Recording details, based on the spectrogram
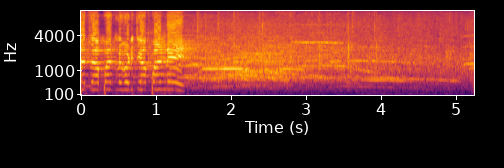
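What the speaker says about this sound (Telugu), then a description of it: "అవునంటే గట్టిగా చప్పట్లు కూడా చెప్పండి" Audience applause and cheering at a TDP political meeting with Muslim community members in Nellore, a loud sustained wash of clapping and whoops from a large crowd, following a brief spoken line at the start.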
